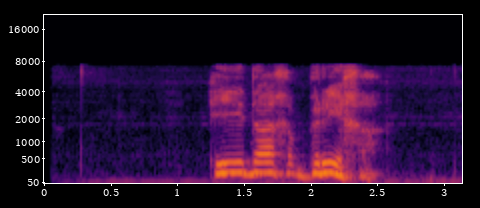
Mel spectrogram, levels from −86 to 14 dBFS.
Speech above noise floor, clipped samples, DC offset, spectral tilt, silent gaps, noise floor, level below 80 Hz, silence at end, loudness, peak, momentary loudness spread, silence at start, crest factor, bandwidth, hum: 32 dB; under 0.1%; under 0.1%; -4.5 dB/octave; none; -53 dBFS; -54 dBFS; 0.6 s; -21 LUFS; -6 dBFS; 12 LU; 1.25 s; 18 dB; 7.6 kHz; none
